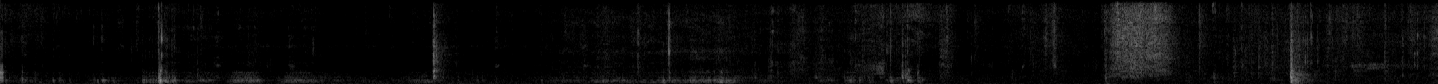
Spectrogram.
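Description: Close eating sounds: someone chewing a mouthful of food, with a few sharp clicks of a fork against a bowl, the loudest about a second in and near the end, and a short breathy hiss just before the last click.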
